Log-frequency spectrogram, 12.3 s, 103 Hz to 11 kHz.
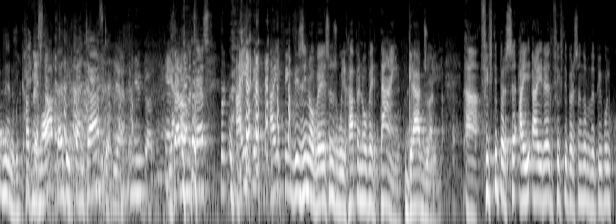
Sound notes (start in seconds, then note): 2.9 laughing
